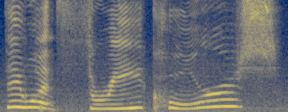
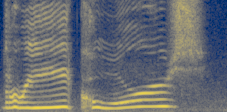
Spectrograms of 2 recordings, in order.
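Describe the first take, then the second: First: Much higher, very slow incredulous question; drawn-out disbelief. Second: Much higher and louder, outraged question; can't believe the price; shocked squeal. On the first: Gamer repeating the cost in slow disbelief. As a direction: stretch every word in disbelief. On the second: Gamer reacting to the research cost, shocked squeal. Game demands three cores. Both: Real, not acted.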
